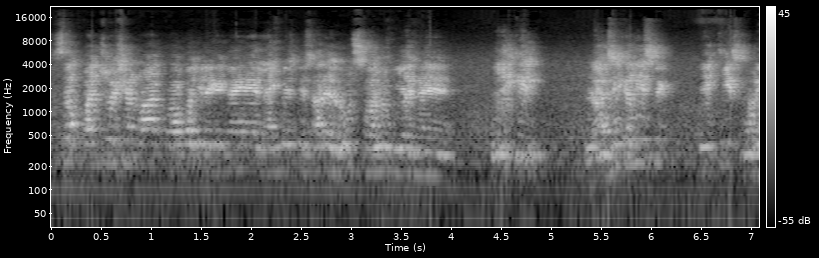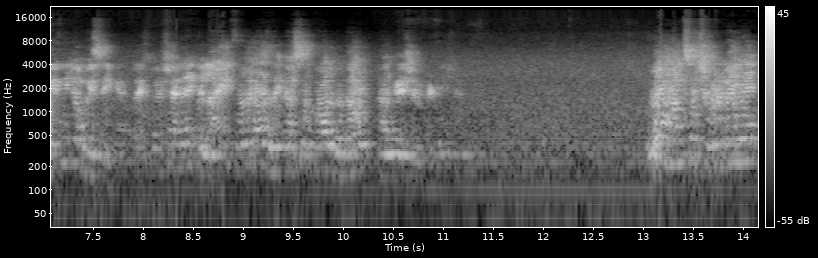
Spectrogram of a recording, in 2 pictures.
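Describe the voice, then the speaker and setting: A man's voice: sits high, pushed and bright, reverberant, recorded from a distance, slight background noise, low-quality recording. A man lecturing on programming errors, asking rhetorical questions, using homely food analogies and mixing English technical terms into his talk. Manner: mixes English technical phrases into Hindi. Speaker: professor teaching a faculty workshop.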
